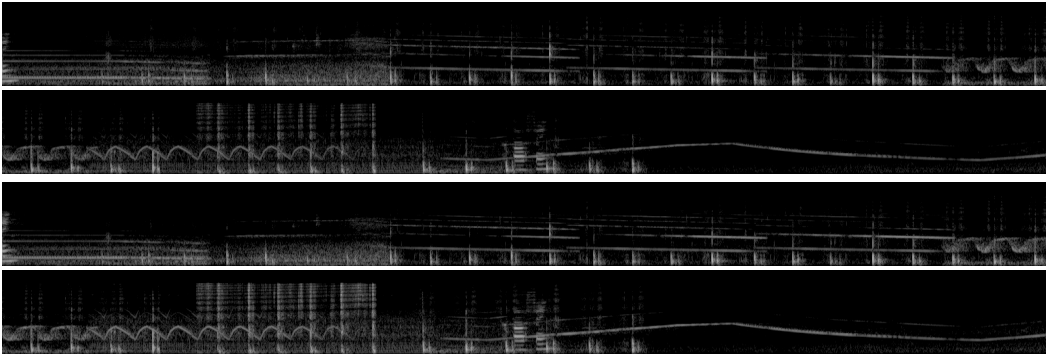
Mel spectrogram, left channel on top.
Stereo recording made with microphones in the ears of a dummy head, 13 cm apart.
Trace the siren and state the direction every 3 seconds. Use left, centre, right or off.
left, centre, right, right, right, right, right.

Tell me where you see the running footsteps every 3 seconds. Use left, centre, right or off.
left, left, left, centre, right, right, off.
